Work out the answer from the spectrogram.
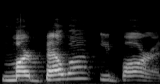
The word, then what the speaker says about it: Marbella Ibarra: think her name is Marbella Ibarra. Does it sound like I'm saying that right? Yeah, that's how I would have pronounced it.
